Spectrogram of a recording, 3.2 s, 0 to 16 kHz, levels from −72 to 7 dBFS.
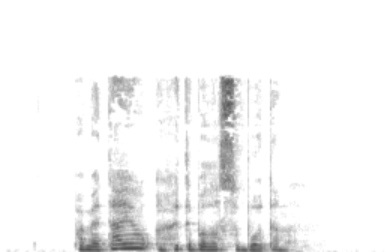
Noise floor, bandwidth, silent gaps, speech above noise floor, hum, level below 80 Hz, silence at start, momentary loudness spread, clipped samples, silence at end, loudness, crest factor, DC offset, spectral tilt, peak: -71 dBFS; 12 kHz; none; 46 dB; none; -68 dBFS; 0.6 s; 12 LU; under 0.1%; 0.8 s; -25 LUFS; 20 dB; under 0.1%; -4 dB/octave; -8 dBFS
